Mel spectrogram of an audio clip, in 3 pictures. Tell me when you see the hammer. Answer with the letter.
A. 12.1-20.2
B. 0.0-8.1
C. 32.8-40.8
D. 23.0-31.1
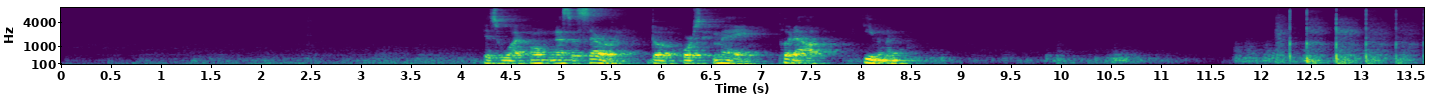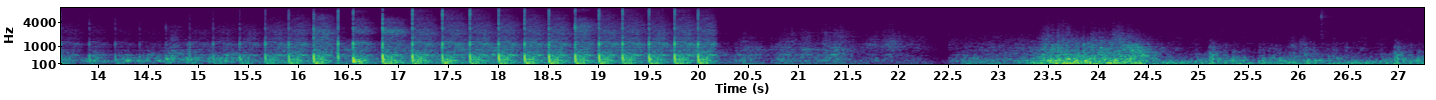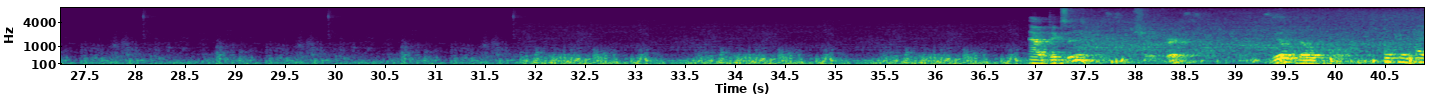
A.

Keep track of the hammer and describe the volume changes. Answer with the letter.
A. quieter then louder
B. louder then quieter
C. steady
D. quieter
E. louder
A.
